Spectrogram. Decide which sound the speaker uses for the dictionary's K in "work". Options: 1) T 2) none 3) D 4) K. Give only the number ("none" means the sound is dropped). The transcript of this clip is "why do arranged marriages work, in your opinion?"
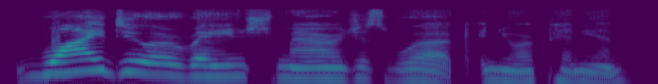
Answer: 4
